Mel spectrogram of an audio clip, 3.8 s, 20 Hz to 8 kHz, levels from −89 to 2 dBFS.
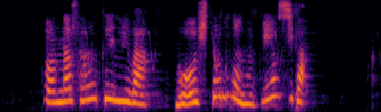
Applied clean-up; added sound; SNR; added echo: neural mask model DeepFilterNet 3.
